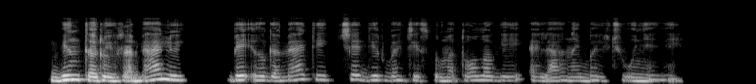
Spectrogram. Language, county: Lithuanian, Utena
